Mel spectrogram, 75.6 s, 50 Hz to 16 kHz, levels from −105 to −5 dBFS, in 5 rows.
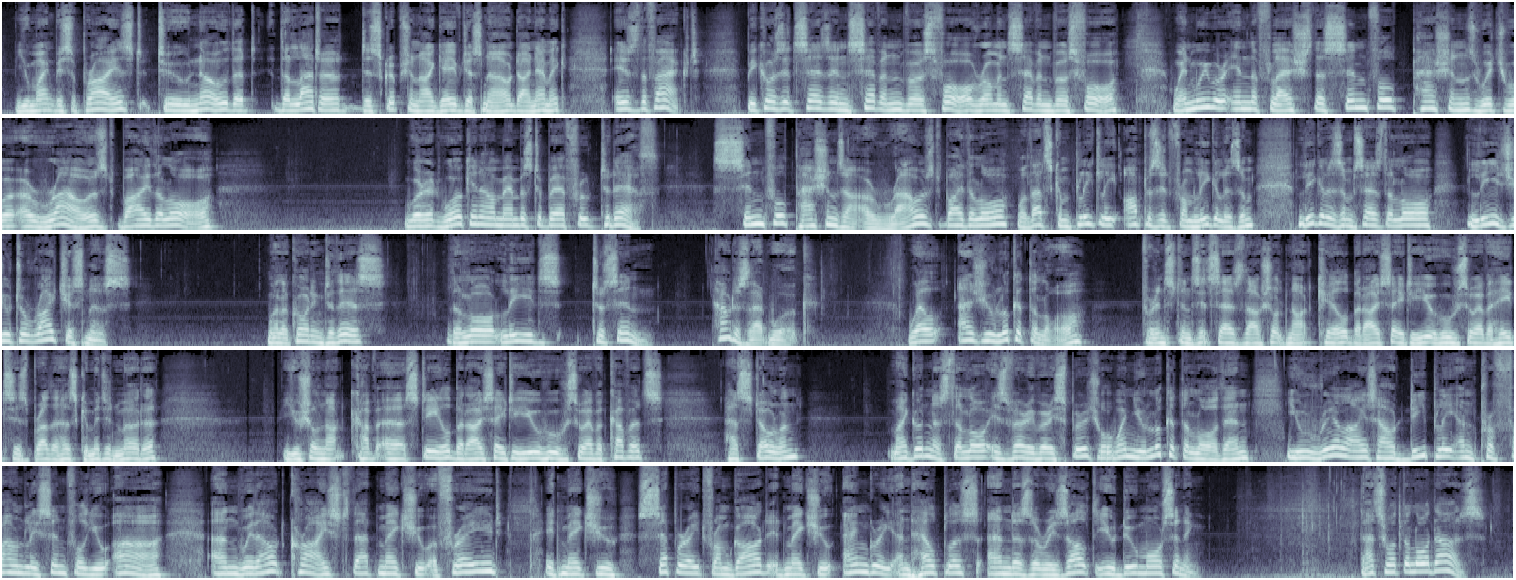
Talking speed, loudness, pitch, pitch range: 150 wpm, -20 LUFS, 155 Hz, 135-175 Hz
